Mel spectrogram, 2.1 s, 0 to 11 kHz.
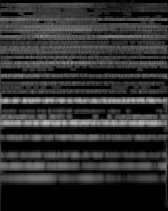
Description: orb_glow_03.ogg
